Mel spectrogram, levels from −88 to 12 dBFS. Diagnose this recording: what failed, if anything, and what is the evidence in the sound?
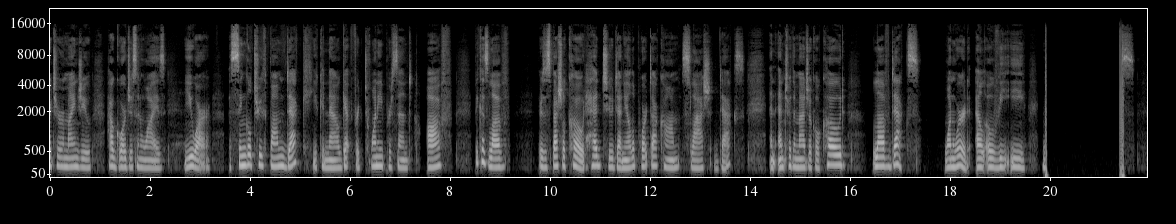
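A cable pulled and plugged in, from 19.91 s to 21.47 s, is a failure in the analogue wiring. The speech cuts off with a pop, and the line then sits near silent for about 1.51 s. As the plug goes back in, a burst of 50 Hz mains buzz lasting about 52 ms appears while only the tip touches the contact, with no ground path yet. A second pop follows as full contact returns the signal.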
